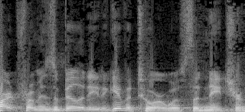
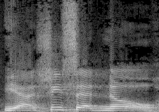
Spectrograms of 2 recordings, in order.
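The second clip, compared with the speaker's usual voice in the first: sheepish admission; 7 semitones higher, much slower than usual. Retold or imitated. Confessing the officer said no.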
